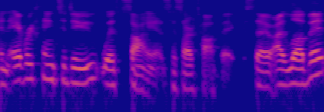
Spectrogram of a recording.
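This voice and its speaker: This woman has a Southern US accent and a medium pitch. She talks at a fairly quick pace with lively intonation. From US South, upstate South Carolina (Pickens). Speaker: teacher. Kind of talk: casual chat.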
